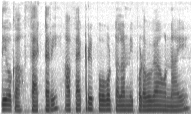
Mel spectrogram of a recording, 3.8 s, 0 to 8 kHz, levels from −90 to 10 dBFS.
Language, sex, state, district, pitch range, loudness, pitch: Telugu, male, Telangana, Mahabubabad, 115-125 Hz, -17 LUFS, 120 Hz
